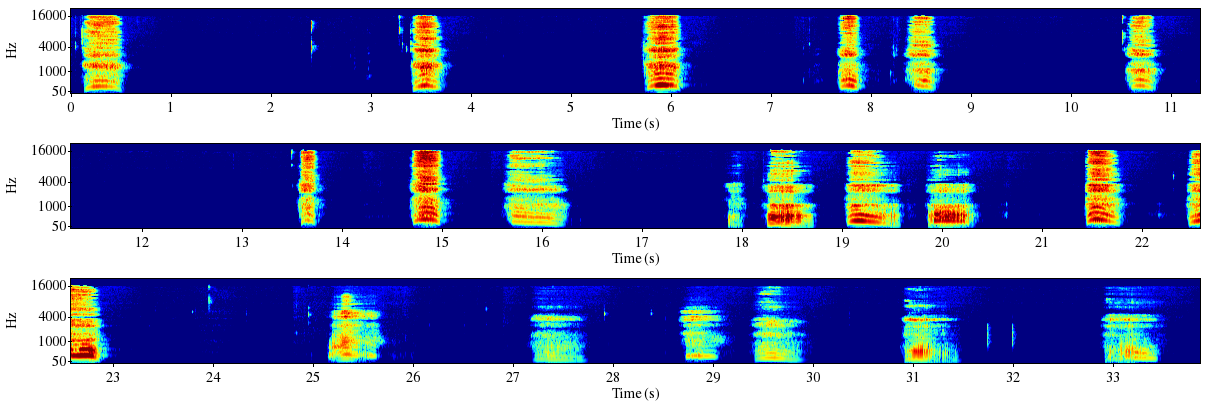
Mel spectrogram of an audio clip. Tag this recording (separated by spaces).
air breath breathing gasp horror human inhale male scare scared surprise vocal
